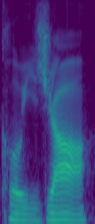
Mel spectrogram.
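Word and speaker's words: Chloé Zhao: And that's, to me, that's credit to the director, Chloe Zhao.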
